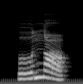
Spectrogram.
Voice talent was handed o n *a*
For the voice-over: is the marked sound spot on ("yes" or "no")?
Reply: no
